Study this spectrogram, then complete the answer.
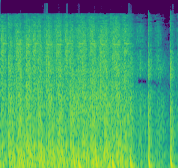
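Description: Rapid automatic gunfire in the mobile battle-royale game PUBG Mobile, a dense stream of loud shots followed by a few separate bursts near the end.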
